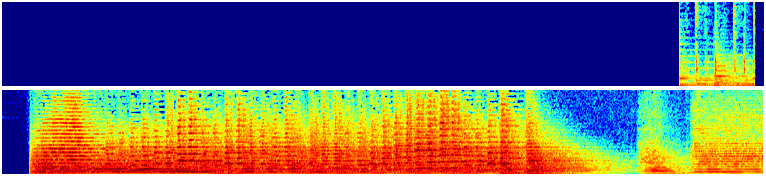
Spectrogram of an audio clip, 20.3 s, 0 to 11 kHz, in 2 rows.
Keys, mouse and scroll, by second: 0.4-1.9 drag, 1.9-3.9 drag, 3.9 scroll up 1, 4.8-8.8 middle drag, 8.8-16.1 drag, 17.8 scroll up 1.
